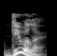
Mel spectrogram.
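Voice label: "dueller", British English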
